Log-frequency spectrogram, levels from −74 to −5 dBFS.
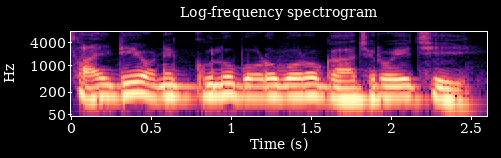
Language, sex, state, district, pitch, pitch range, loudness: Bengali, male, West Bengal, Alipurduar, 150 Hz, 140-155 Hz, -12 LUFS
